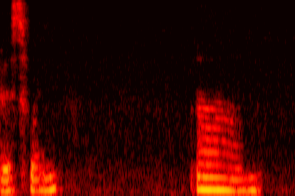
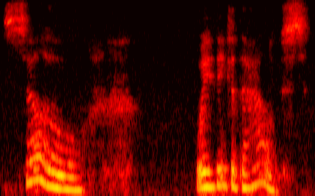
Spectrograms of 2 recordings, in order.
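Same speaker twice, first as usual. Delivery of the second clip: higher-pitched, mock house-seller lilt; imitating the lady; 4 semitones higher than usual. House seller asking soaked child's parents, imitated in higher voice. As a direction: pitch it up as the lady making her pitch. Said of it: "the lady proceeds to ask my parents".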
